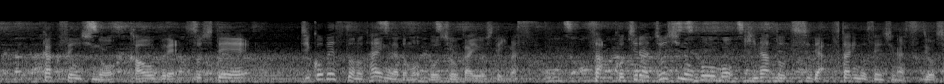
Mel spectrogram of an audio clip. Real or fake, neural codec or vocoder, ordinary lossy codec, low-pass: real; none; none; none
